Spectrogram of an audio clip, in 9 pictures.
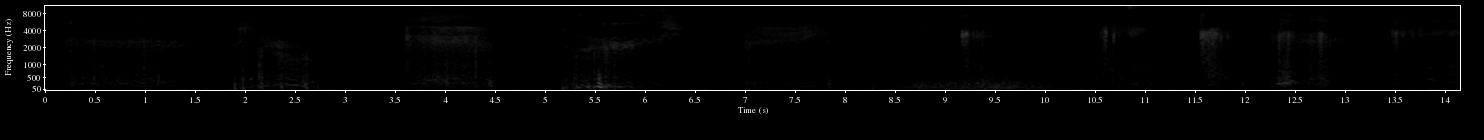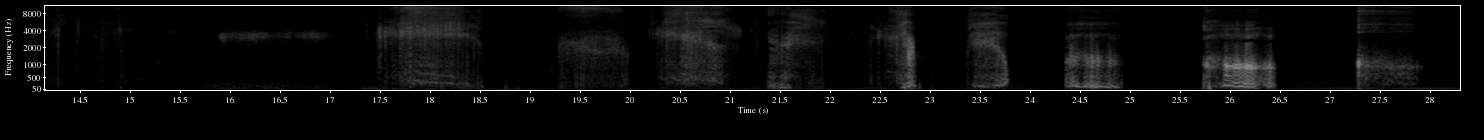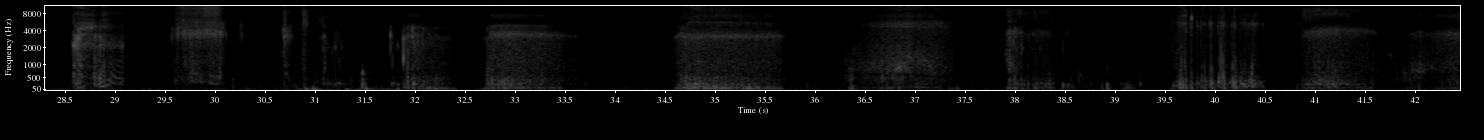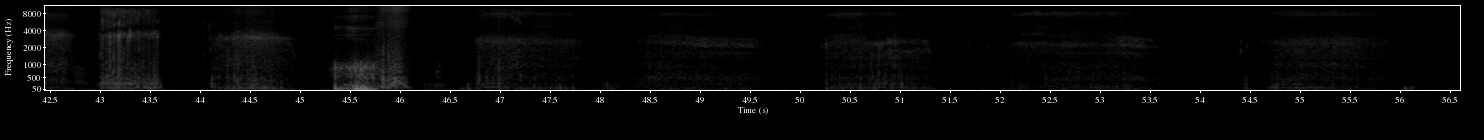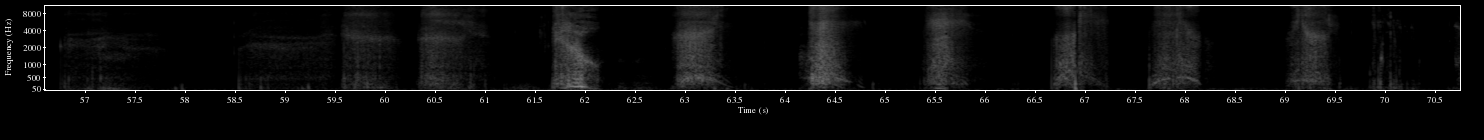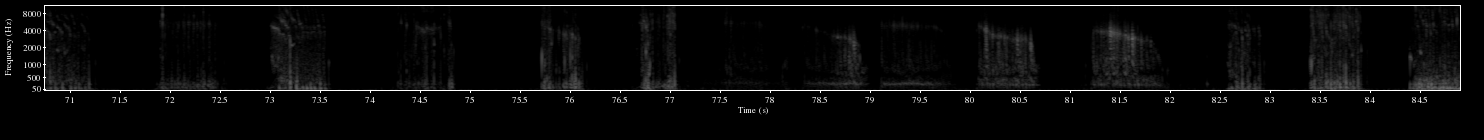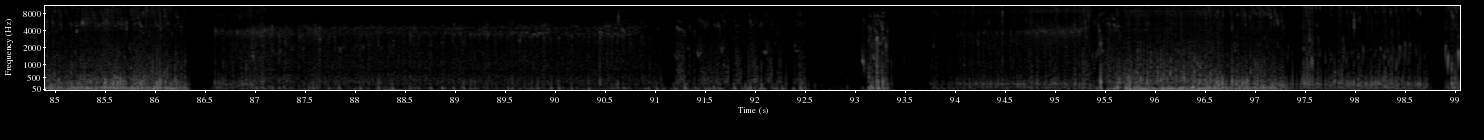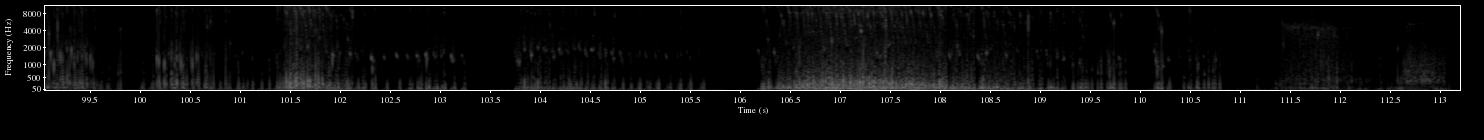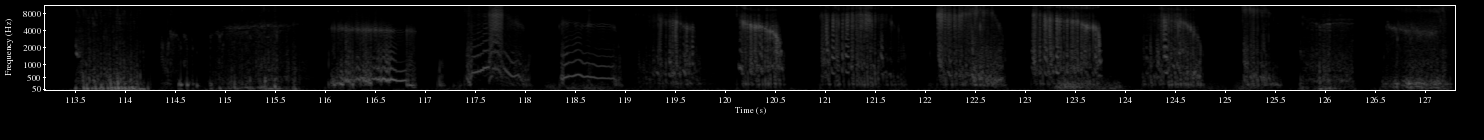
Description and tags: Something to create spider sounds from I hope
